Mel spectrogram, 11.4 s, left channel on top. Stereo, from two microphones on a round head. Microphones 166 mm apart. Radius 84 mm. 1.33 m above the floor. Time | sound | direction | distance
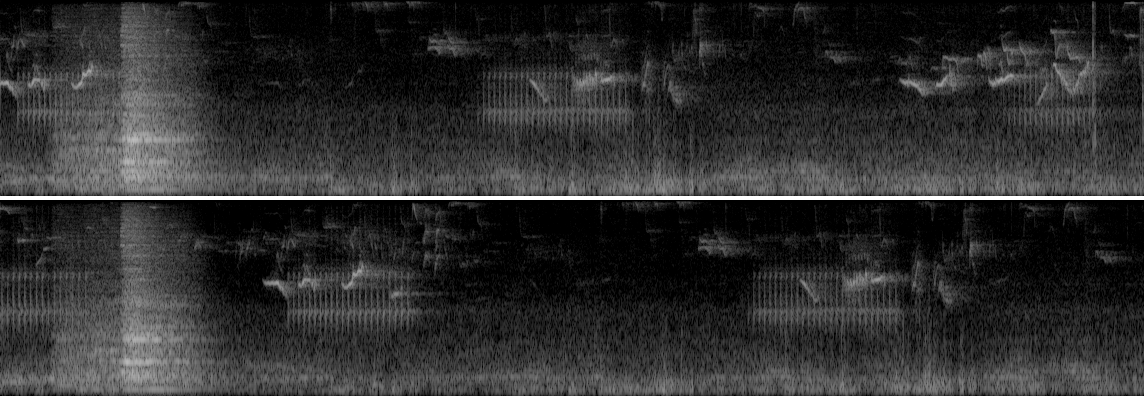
0.5 | a sliding door | 15° right (ahead or behind) | 9 m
